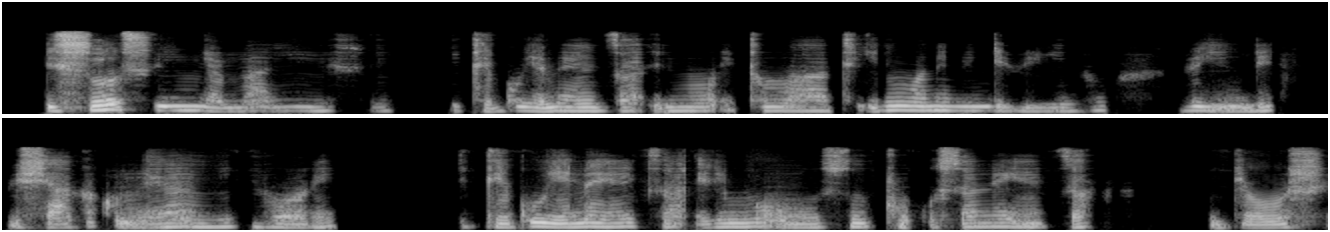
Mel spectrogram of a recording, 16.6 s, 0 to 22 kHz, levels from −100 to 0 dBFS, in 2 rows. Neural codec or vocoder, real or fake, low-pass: codec, 44.1 kHz, 1.7 kbps, Pupu-Codec; fake; 7.2 kHz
